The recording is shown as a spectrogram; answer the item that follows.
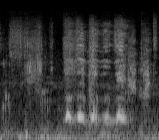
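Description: Live human beatboxing: a breathy hiss, then about a second in a pitched, warbling vocal pattern pulsing about five times in under a second.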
